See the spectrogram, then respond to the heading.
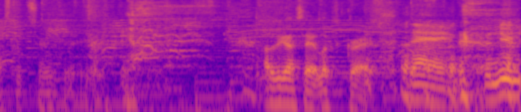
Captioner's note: laughs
